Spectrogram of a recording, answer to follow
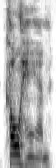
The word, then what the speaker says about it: Kohan: his name was spelled Kohan and pronounced with an accent on both syllables the be cohens resident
